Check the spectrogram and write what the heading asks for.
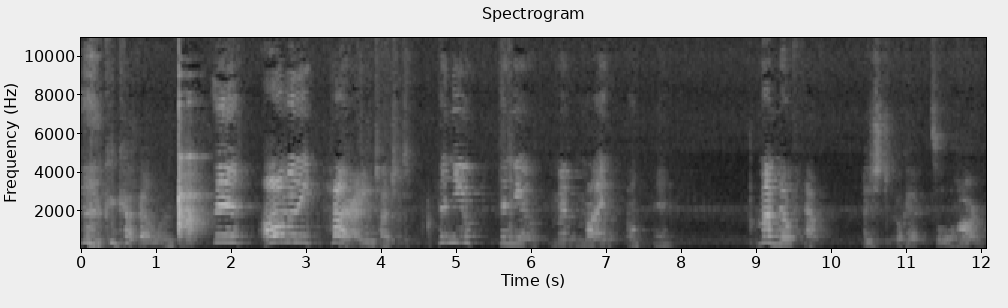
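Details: Young speaker in a kitchen; speech.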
